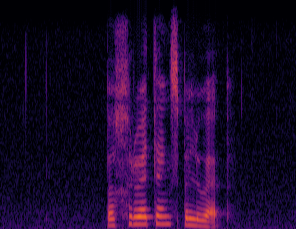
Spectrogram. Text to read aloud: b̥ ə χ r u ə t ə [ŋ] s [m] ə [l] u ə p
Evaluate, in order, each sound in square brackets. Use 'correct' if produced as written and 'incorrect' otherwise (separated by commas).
correct, incorrect, correct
